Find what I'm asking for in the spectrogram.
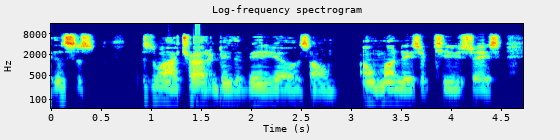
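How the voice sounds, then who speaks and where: A man speaks at a moderate pace in a Mississippi accent. His voice sits fairly low, with ordinary pitch variation. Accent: Southern US (Mississippi). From US South, Mississippi. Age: 60s. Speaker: live streamer, YouTube host. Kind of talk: casual live stream chat. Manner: informal, folksy.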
